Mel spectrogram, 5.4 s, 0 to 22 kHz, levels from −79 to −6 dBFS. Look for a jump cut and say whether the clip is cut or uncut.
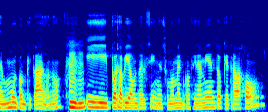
cut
